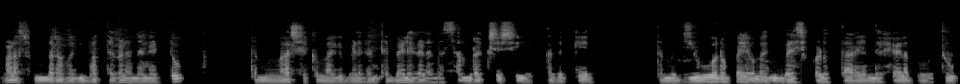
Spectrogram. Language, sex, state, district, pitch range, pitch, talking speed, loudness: Kannada, male, Karnataka, Bijapur, 95-100 Hz, 100 Hz, 95 wpm, -31 LUFS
